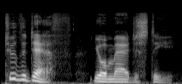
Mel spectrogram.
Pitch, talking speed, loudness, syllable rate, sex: 120 Hz, 165 wpm, -18 LUFS, 4.7 syllables/s, male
